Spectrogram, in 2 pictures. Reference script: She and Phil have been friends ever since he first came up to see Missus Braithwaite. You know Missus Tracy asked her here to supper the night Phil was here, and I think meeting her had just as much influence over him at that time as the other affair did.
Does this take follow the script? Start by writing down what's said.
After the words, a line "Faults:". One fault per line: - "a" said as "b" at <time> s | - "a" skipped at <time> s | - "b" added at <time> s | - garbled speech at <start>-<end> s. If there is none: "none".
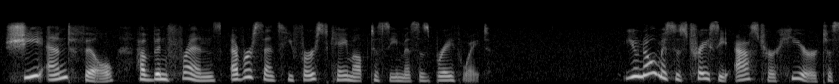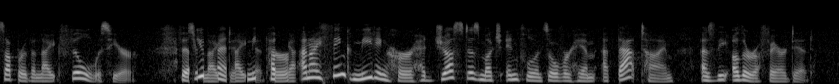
She and Phil have been friends ever since he first came up to see Missus Braithwaite. You know Missus Tracy asked her here to supper the night Phil was here, [garbled] and I think meeting her had just as much influence over him at that time as the other affair did.
Faults:
- garbled speech at 10.2-11.4 s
